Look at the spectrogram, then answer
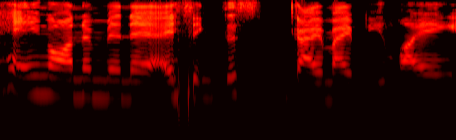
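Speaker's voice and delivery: plain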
